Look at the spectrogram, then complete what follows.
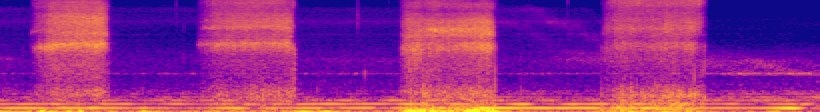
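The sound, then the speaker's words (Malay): Hair dragging across the floor: four slow, evenly spaced rasping swishes, each about a second long, over a steady low drone. No one speaks. “Sebelum kedatangan langsung ni Dia ada bunyi tau Bunyi tu ialah bunyi rambutnya yang Mengheret ke lantai”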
